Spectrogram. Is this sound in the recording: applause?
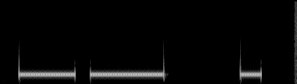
no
